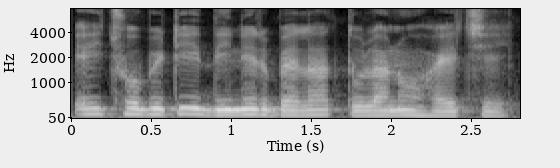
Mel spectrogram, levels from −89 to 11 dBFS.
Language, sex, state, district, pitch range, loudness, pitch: Bengali, male, West Bengal, Alipurduar, 120-145 Hz, -12 LUFS, 130 Hz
